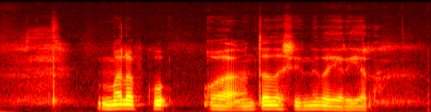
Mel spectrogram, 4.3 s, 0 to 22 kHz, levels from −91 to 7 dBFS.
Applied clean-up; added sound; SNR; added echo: none; none; none; none.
